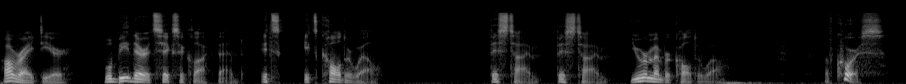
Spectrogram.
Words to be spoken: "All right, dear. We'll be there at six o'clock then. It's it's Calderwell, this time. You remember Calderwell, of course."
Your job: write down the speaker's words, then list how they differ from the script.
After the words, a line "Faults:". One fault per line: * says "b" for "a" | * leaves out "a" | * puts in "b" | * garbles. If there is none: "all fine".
"All right, dear. We'll be there at six o'clock then. It's it's Calderwell, this time this time. You remember Calderwell, of course."
Faults:
* puts in "this time"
